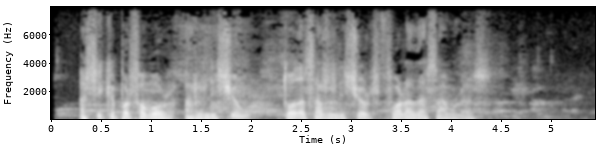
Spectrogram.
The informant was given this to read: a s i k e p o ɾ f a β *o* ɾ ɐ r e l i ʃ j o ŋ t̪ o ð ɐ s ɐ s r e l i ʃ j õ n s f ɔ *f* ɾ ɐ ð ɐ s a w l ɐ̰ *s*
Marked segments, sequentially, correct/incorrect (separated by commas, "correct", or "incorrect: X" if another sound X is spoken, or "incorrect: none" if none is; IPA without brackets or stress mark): correct, incorrect: none, correct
